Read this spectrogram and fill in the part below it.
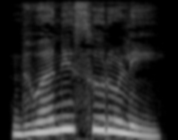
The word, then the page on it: ಧ್ವನಿಸುರುಳಿ: dhvani suraḷi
